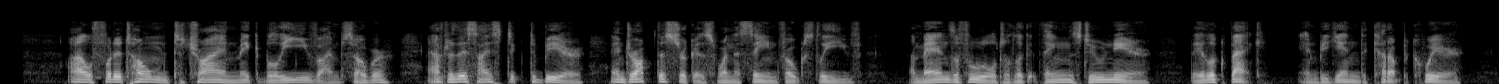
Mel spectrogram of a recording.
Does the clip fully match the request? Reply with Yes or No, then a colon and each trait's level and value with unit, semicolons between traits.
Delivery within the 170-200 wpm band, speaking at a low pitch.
Yes: average, 180 wpm; low, 100 Hz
